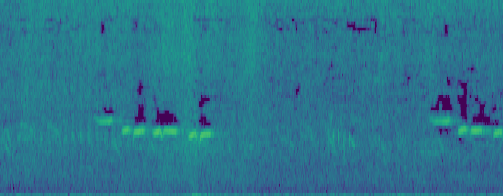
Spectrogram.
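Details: White-browed scrub robin (Cercotrichas leucophrys), the "here kitty kitty" bird, song: thin, high whistled phrases of a few quick notes, heard twice and fairly faint over a steady low rumble of wind.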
